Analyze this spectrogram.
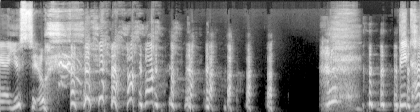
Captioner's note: laughter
